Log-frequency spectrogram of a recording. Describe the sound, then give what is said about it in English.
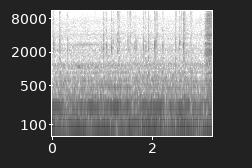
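Soft, irregular clicks of typing on a keyboard, quick taps in uneven bursts over a steady low hum, ending with a brief hissy rustle. No one speaks. “I love that it's 2021 and we can just listen to someone else hit the keys typing up forbidden knowledge.”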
